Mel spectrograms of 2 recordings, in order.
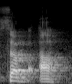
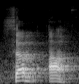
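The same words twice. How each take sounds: No difference in how they are said.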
